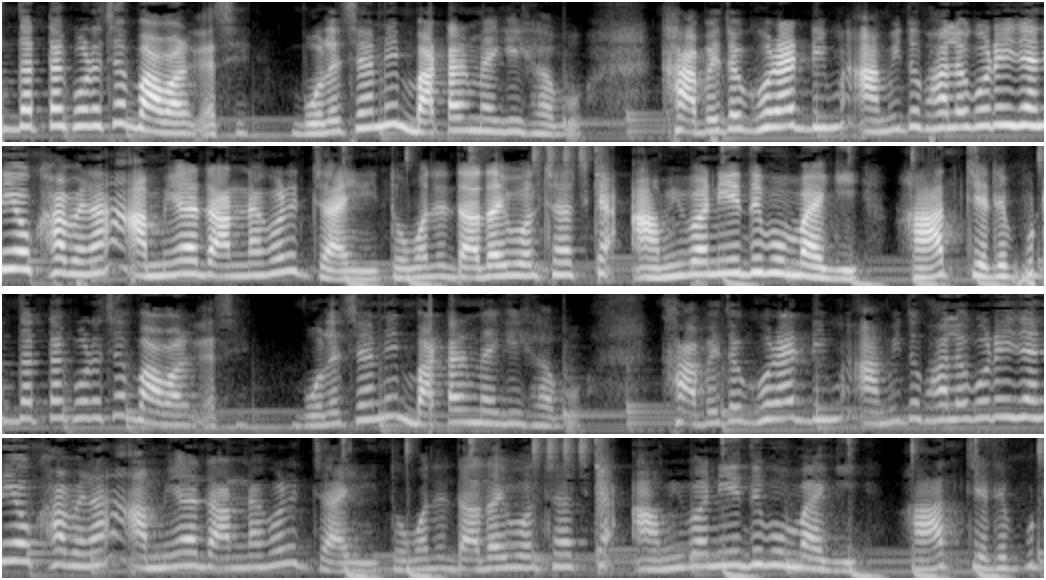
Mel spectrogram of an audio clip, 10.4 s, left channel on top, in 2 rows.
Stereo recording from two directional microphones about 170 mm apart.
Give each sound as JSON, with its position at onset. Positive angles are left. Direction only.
{"t": 0.0, "sound": "a woman's voice", "side_deg": 30}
